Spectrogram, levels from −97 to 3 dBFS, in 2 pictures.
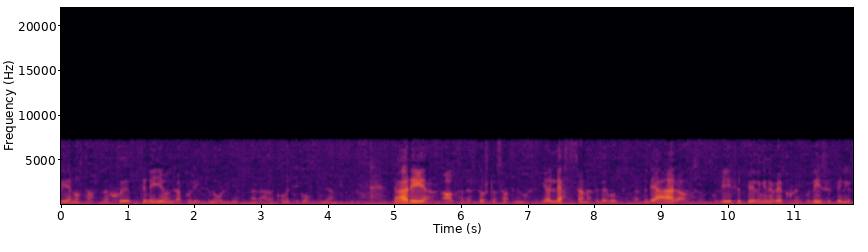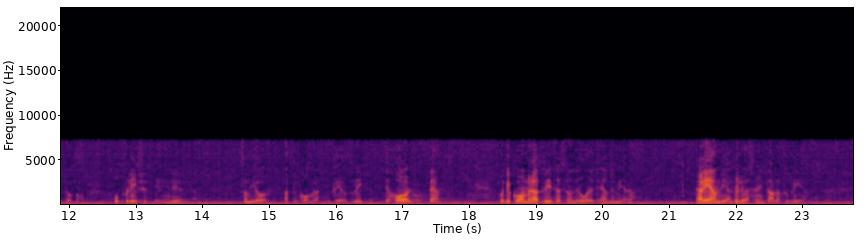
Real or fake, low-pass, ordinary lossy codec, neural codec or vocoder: fake; 7.2 kHz; none; codec, 16 kHz, 2 kbps, FreqCodec, larger model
